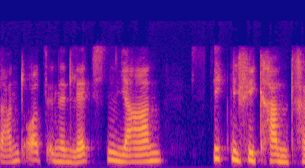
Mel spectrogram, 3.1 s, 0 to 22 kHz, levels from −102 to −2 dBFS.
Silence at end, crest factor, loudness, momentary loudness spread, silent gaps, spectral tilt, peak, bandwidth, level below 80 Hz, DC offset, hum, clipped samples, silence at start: 0 s; 20 dB; -25 LUFS; 7 LU; none; -6.5 dB/octave; -4 dBFS; 7.4 kHz; -74 dBFS; under 0.1%; none; under 0.1%; 0 s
